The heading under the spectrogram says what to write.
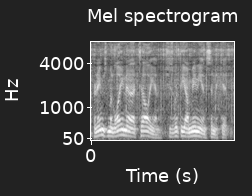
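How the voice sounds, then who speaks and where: A wisecracking, menacing gangster , acted by a man in the manner of 1940s radio crime drama. He talks in tough street slang with a sneer, over a clearly noisy, sizzling recording. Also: mid-range voice, animated, quick pace, close to an everyday voice. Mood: cocky. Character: tough, sneering 1940s New York mobster with a gun.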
